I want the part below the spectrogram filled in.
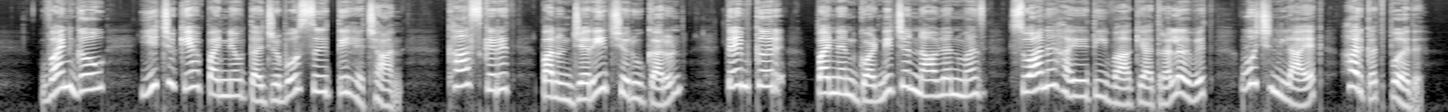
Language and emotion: Kashmiri, neutral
